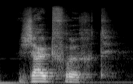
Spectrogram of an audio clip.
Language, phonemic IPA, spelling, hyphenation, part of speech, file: Dutch, /ˈzœy̯t.frʏxt/, zuidvrucht, zuid‧vrucht, noun, Nl-zuidvrucht.ogg
- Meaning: dried (sub)tropical fruit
